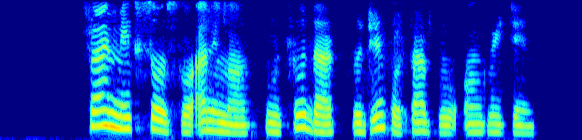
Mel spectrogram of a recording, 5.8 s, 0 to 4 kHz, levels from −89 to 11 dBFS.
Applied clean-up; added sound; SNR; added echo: neural mask model Resemble Enhance denoiser.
